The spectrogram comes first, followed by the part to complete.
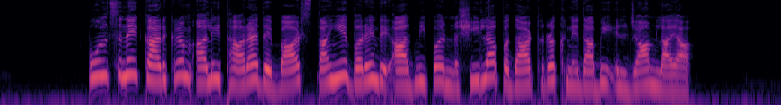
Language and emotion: Dogri, neutral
